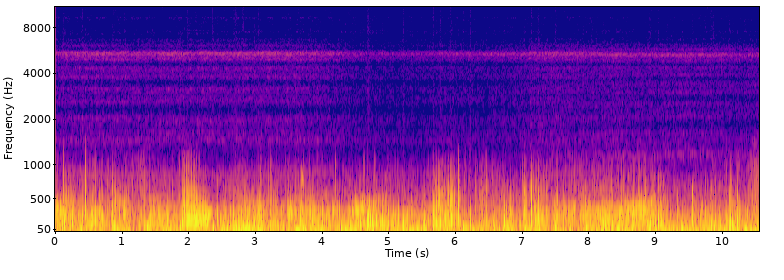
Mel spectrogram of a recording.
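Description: Continuous low rumbling with intermittent gurgles and pops; ordinary stomach growling.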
